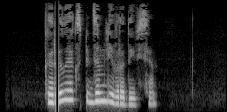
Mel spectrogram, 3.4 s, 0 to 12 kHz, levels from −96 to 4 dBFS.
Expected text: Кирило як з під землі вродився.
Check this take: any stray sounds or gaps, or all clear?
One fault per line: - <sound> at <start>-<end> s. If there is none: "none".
- dropout at 0.8-0.9 s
